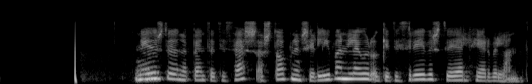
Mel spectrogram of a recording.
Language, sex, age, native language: Icelandic, female, 40-49, Icelandic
